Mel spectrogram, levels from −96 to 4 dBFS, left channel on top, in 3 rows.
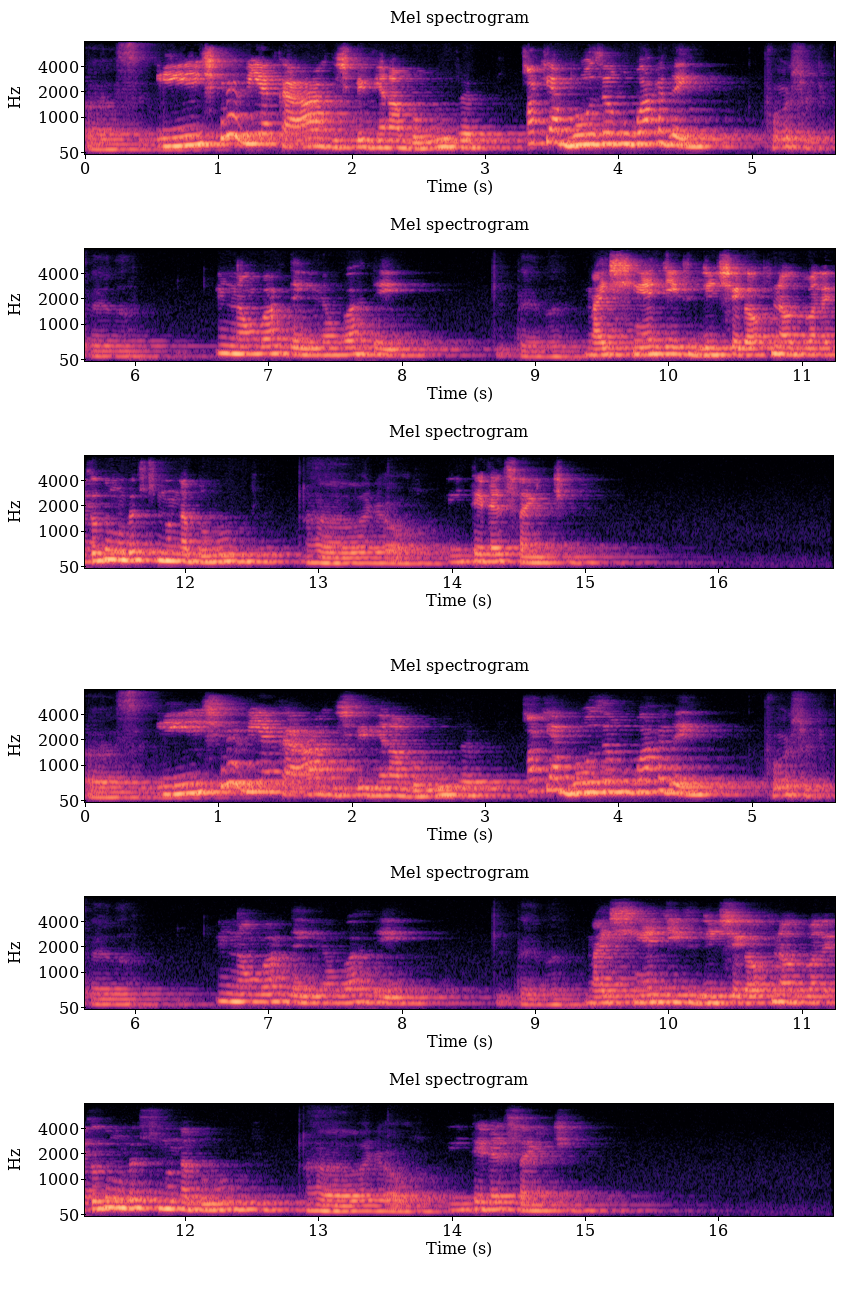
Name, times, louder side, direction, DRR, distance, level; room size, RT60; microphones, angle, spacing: voice 1, 0.0-0.6 5.1-6.0 8.9-9.3 12.9-13.8, right 1 dB, 5° left, 1 dB, 0.7 m, -26 dB
voice 2, 0.5-2.9 3.3-4.7 6.6-8.0 9.4-12.7 14.0-15.0, left 3 dB, 50° left, 6 dB, 0.5 m, -18 dB
8.2 x 3.4 x 3.9 m, 1.3 s
head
